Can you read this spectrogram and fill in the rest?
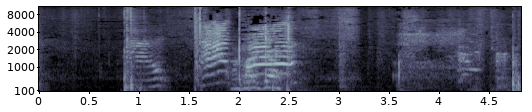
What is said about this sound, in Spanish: Ya váyanse para allá. Ya, ya, ya. Ya, ya no quiero perros. Uno les hace un cariñito y ya se alborotan toditos.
